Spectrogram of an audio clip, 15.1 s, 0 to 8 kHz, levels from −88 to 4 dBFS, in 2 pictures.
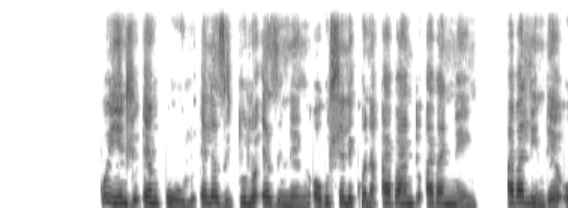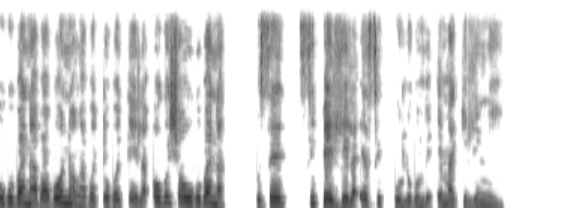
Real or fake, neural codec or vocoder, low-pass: real; none; 7.2 kHz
